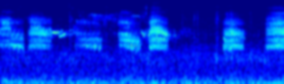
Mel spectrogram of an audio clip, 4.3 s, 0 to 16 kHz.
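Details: A small flock of common starlings at mealworms in 2016 gives rhythmic rasping squawks about twice a second, with a short wavering whistle weaving between the harsh notes early on.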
